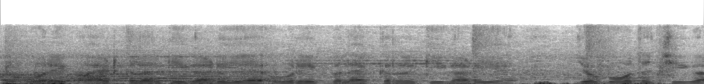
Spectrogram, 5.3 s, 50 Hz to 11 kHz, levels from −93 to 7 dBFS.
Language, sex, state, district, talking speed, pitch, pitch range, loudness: Hindi, male, Haryana, Rohtak, 205 wpm, 135 Hz, 125-135 Hz, -17 LUFS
